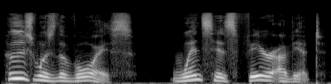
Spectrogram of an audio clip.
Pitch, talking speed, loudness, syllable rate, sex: 175 Hz, 145 wpm, -16 LUFS, 4.3 syllables/s, female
